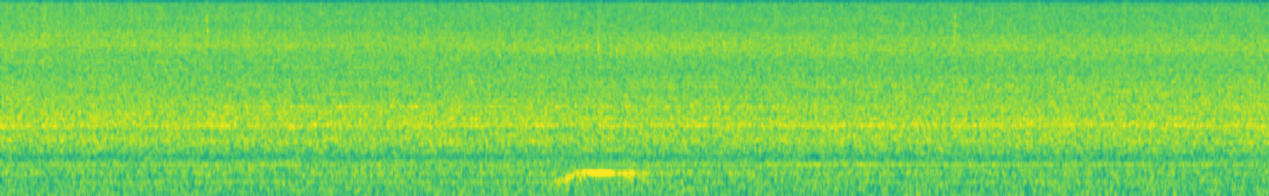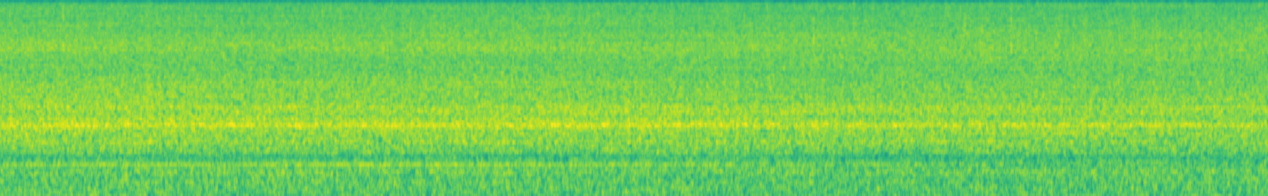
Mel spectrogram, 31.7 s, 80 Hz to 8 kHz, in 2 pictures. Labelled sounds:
7.3	7.7	humpback whale, 0.28 to 0.40 kHz

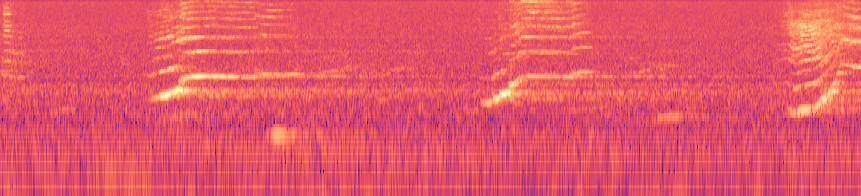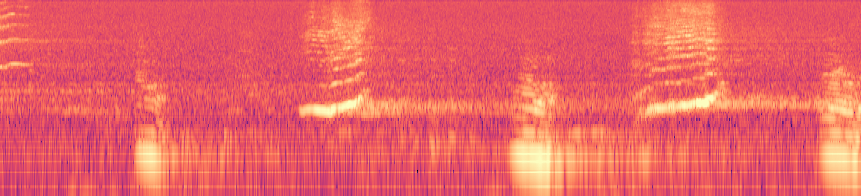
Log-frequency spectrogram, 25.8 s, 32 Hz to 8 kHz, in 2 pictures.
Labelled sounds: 0.1	0.4	humpback whale, 1.7 to 2.0 kHz
2.2	4.4	humpback whale, 0.80 to 8.0 kHz
4.8	5.3	humpback whale, 0.96 to 1.4 kHz
7.2	9.3	humpback whale, 0.80 to 7.7 kHz
11.7	13.4	humpback whale, 0.80 to 6.7 kHz
17.4	18.5	humpback whale, 0.80 to 4.9 kHz
22.6	24.3	humpback whale, 0.80 to 4.6 kHz
25.2	25.6	humpback whale, 0.80 to 1.2 kHz

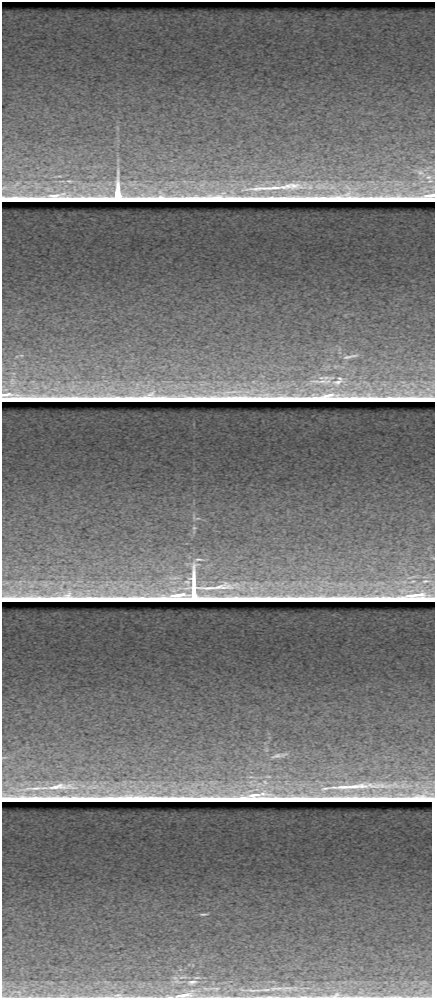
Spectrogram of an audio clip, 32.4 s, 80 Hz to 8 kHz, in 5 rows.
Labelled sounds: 11.2	11.9	humpback whale, 0.80 to 1.9 kHz
23.5	23.8	humpback whale, 1.6 to 2.0 kHz

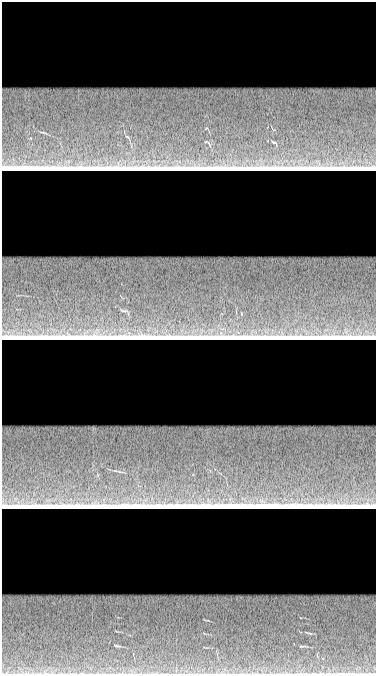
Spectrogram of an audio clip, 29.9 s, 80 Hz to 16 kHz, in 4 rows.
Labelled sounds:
0.7	1.1	killer whale, northern resident, G clan, 2.8 to 3.6 kHz
5.3	5.5	killer whale, northern resident, G clan, 2.0 to 2.8 kHz
7.7	8.1	killer whale, northern resident, G clan, 3.8 to 4.2 kHz
9.8	10.1	killer whale, northern resident, G clan, 2.1 to 2.8 kHz
17.1	17.5	killer whale, northern resident, G clan, 3.1 to 3.6 kHz
19.2	19.5	killer whale, northern resident, G clan, 2.6 to 3.6 kHz
24.7	25.1	killer whale, northern resident, G clan, 2.6 to 5.7 kHz
26.4	26.7	killer whale, northern resident, G clan, 2.5 to 5.4 kHz
28.4	28.7	killer whale, northern resident, G clan, 2.6 to 5.6 kHz

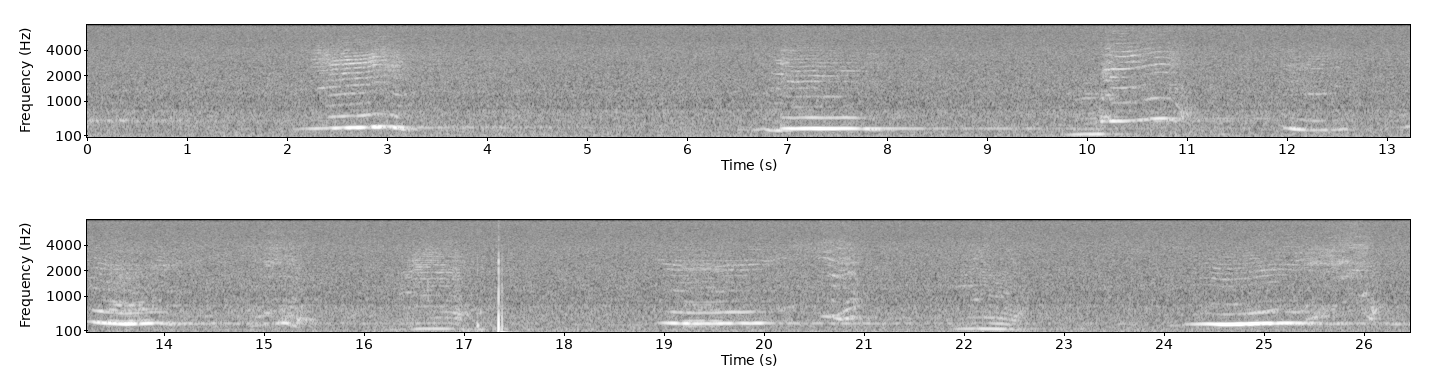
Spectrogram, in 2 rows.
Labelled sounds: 2.4	3.0	humpback whale, 1.2 to 3.7 kHz
7.0	7.5	humpback whale, 1.6 to 2.0 kHz
10.1	10.9	humpback whale, 0.93 to 4.0 kHz
13.3	14.1	humpback whale, 0.80 to 2.5 kHz
19.0	20.0	humpback whale, 2.0 to 2.5 kHz
20.6	21.0	humpback whale, 1.6 to 2.6 kHz
24.9	25.3	humpback whale, 2.0 to 2.1 kHz

